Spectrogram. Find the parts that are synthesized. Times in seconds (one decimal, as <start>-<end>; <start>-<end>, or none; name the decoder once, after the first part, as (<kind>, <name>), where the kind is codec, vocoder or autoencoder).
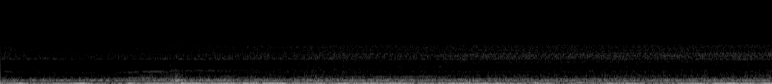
0.0-7.7 (vocoder, WaveNeXt)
